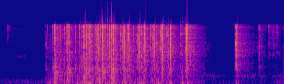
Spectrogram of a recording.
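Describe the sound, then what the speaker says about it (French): A tarot card is drawn from a deck, with a close, crisp burst of rapid riffling and shuffling clicks for about a second and a half. A shorter flick of cards follows, and there is no talk. "Je vais juste prendre une dernière petite carte."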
